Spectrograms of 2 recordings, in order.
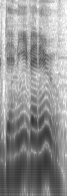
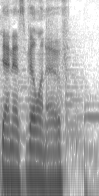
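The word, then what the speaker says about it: Denis Villeneuve: there's an entire phrase here that's missing director Den venu that is apparently how you pronounce his name or he pronounced his name or you're supposed to pronounce his name not Dennis Villano denu um believes Blade Runner 2049 could have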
